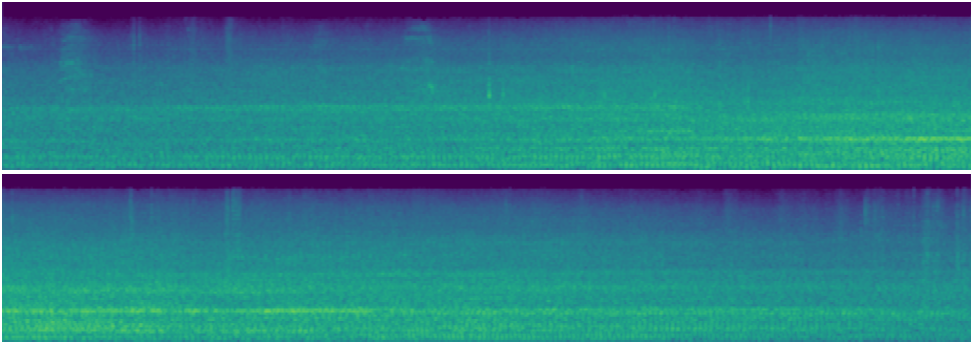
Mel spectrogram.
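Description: A vehicle passing by: a steady engine noise that slowly swells to its loudest about halfway through and fades away near the end.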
